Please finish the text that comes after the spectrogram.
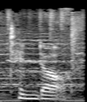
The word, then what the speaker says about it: Tyn Dwr: time we've been to tindor that's how you say it tindor apparently i'm absolutely stunning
